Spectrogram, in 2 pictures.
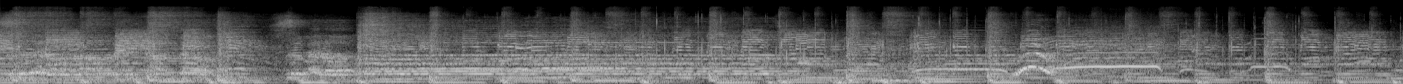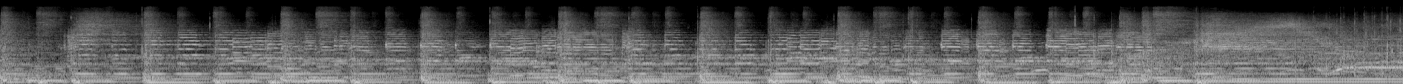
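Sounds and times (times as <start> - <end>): rock band playing live: 0.0 - 28.0.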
